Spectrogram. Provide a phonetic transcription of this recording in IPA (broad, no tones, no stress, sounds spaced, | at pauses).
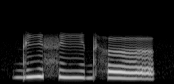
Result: d i s iː d h əː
